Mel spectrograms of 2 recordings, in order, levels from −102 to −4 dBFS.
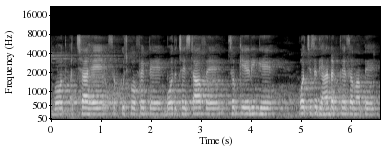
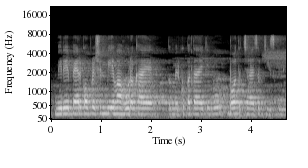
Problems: background sounds at intervals, background conversations at intervals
